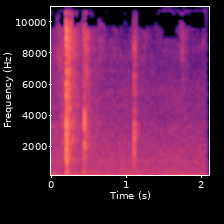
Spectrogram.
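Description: Evzone guards' hobnailed tsarouchia shoes striking the marble pavement as they step in the changing-of-the-guard drill: three sharp clacks, two in quick succession and a third about half a second later, over a steady low rumble of traffic or wind.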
